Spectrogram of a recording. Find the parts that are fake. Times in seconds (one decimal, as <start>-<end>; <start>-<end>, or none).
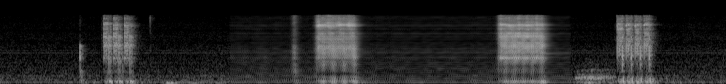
2.3-5.7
